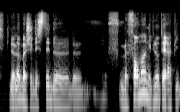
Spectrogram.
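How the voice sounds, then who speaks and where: A man's medium-pitched voice with vocal fry, ordinary pitch variation and a fairly slow pace, in a dry, close sound with no echo. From Quebec. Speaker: hypnotherapist and stage hypnotist. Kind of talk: casual interview.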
